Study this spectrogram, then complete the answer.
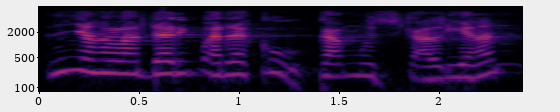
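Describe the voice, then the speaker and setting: Preacher quoting a stern, commanding God in a sermon, solemn declarations, lo-fi sound. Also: male voice, a little high, lively intonation, normal speed, vocal fry, breathy edge, exaggerated voice. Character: stern male God rejecting the wicked.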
